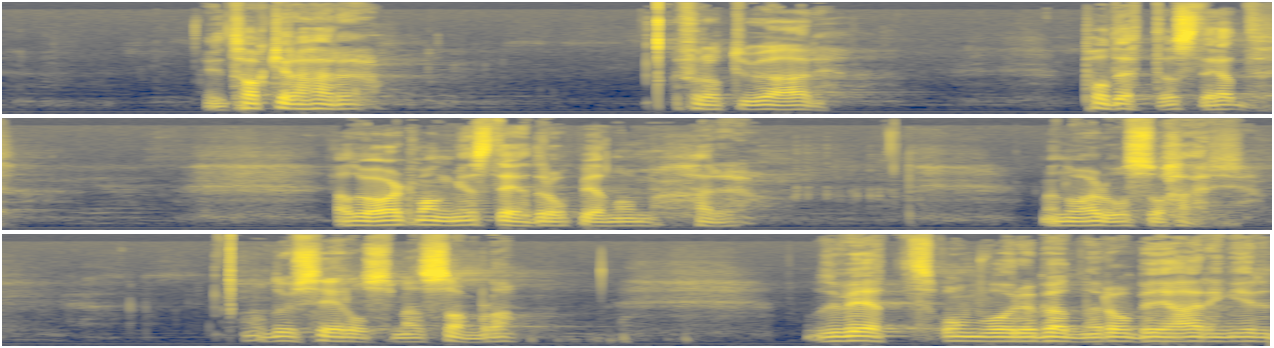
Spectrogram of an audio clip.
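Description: A middle-aged man speaks calmly into a microphone through loudspeakers, with pauses between phrases.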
